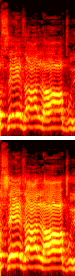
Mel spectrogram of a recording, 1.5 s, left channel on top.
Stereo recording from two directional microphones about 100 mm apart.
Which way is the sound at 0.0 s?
45° left (ahead or behind).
